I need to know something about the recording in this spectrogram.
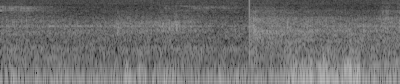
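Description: Low wind noise buffeting the microphone, steady and swelling a little near the end.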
